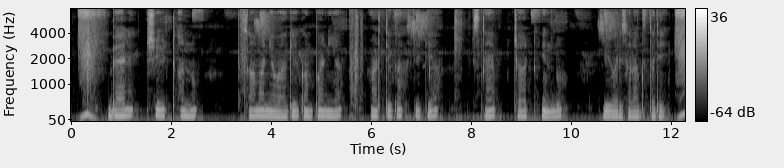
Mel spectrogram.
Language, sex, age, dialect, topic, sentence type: Kannada, male, 25-30, Coastal/Dakshin, banking, statement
